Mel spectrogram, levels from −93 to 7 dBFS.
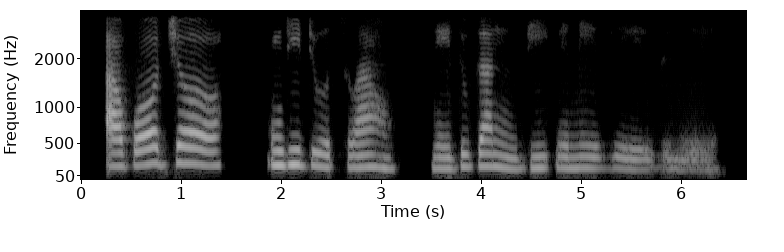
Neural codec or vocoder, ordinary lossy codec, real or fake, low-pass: codec, 16 kHz, 1 kbps, X-Codec, HuBERT features, trained on LibriSpeech; none; fake; 3.6 kHz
